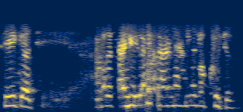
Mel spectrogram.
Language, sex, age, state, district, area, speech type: Odia, female, 45-60, Odisha, Angul, rural, conversation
